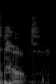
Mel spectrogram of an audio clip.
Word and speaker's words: Pärt: See, my favorite story about Arvo, I've always pronounced it Pärt, but is it Pärt? – Pärt, yeah.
